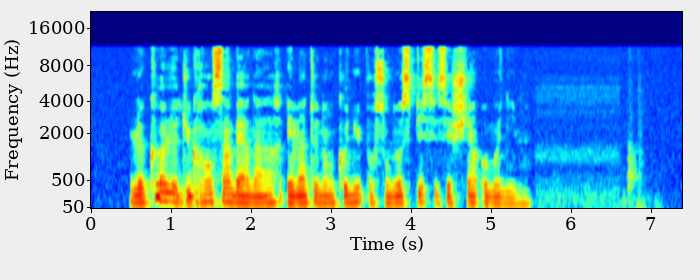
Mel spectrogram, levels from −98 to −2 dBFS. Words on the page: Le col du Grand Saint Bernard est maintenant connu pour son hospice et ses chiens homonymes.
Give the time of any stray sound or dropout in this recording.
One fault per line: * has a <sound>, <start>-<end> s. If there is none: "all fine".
all fine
